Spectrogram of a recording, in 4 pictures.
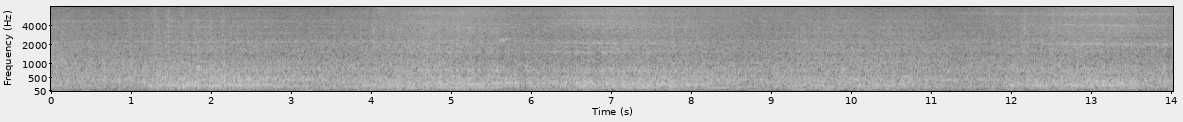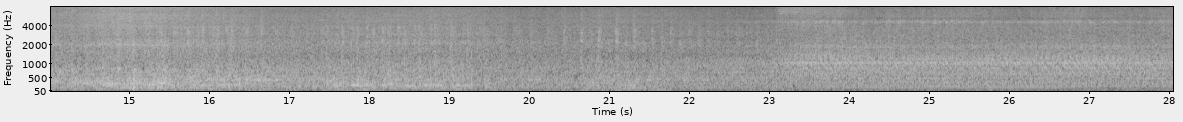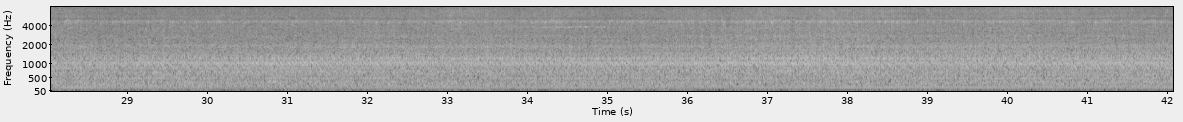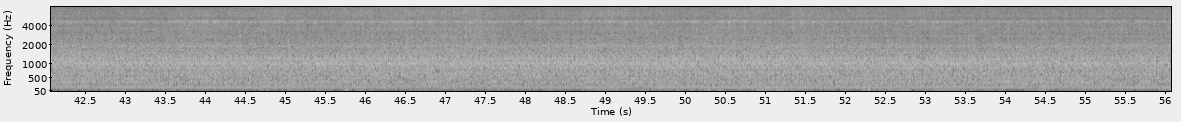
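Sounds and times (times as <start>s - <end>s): train rushing roar: 0.0s - 56.0s
train wheels clattering over rail joints: 11.9s - 23.1s.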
